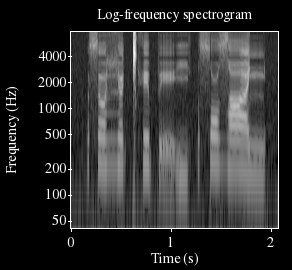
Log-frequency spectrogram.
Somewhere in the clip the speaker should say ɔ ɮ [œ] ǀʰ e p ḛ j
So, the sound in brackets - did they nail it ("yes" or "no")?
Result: yes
